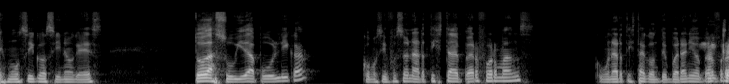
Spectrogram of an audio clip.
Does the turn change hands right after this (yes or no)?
yes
